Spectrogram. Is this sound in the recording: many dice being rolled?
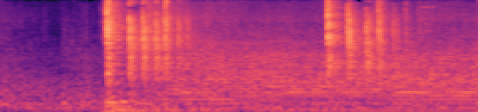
yes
